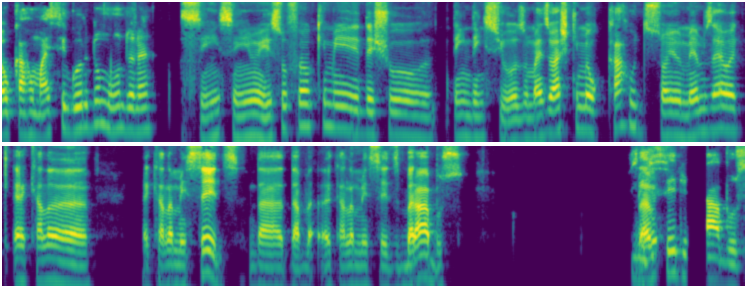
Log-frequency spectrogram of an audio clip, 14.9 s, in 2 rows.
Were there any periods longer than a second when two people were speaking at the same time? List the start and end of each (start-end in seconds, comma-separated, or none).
none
